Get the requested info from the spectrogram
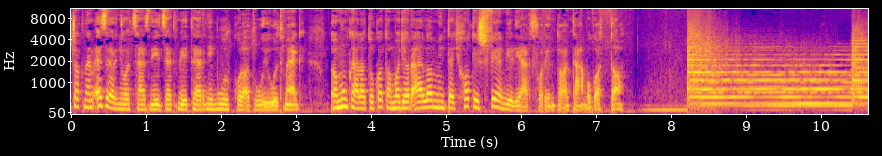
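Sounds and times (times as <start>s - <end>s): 
speech: 0.0s - 7.5s
church bells ringing: 8.2s - 10.6s.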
